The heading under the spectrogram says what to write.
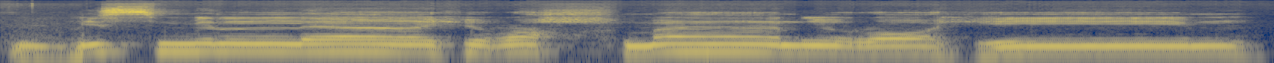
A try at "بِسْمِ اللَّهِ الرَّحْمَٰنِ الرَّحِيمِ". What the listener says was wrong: বিসমিল্লাহির হির আমি অনেক দিন যাবত আপনাকে বলতেছি, দেখেন হির হির এটা যে ধরছেন এটা মোটা করে ধরবেন, মানে একদম ধরার মতন। বিসমিল্লাহ।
